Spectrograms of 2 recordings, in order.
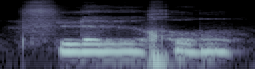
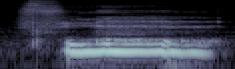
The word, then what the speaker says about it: vleugel: And it's pronounced as vleugel, vleugel, vleugel. So the EU is ö, not ow, not oe, not u, vleugel.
